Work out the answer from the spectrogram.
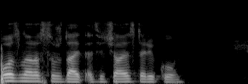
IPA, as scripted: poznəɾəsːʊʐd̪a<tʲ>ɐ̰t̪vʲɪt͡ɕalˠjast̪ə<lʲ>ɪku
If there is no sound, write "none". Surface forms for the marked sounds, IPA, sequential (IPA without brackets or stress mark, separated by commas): tʲ, ɾʲ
